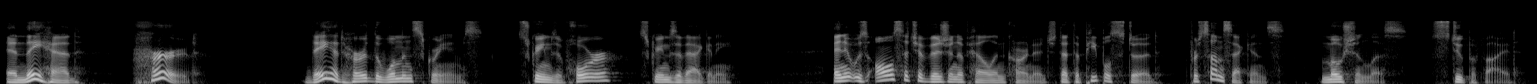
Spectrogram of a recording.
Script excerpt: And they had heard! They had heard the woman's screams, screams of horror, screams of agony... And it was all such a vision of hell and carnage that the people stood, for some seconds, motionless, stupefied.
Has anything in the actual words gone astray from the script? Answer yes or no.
no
